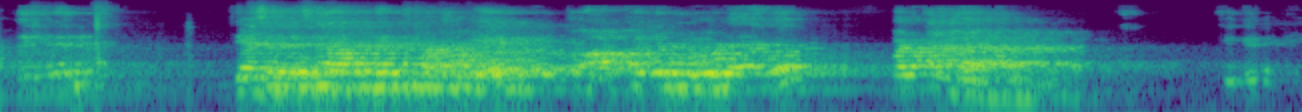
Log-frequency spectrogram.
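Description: A young man speaks in a lecturing tone, close by.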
